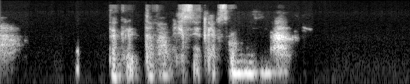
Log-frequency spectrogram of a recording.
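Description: A woman's quiet, half-whispered speech, starting after a short breath and stopping about three seconds in.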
